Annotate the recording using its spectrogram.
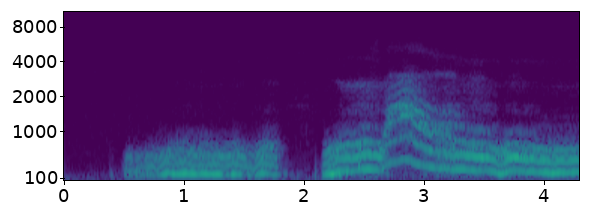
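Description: Persian cat yowling during mating: two long, low, drawn-out calls. The first starts about half a second in and breaks off just before two seconds. The second rises in pitch partway through and falls back.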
